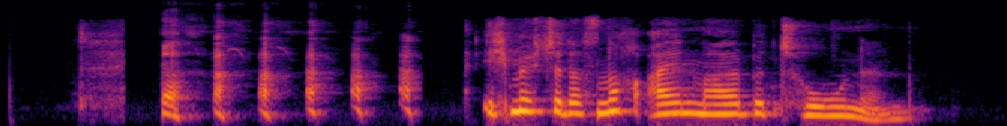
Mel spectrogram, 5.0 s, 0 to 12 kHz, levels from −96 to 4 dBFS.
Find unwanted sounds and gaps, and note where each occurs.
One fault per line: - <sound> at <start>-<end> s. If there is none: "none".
- laugh at 0.8-2.1 s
